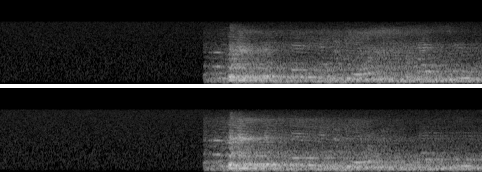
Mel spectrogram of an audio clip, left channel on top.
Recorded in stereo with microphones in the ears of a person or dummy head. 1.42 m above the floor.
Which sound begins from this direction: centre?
A child speaking, at 2.0 s.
